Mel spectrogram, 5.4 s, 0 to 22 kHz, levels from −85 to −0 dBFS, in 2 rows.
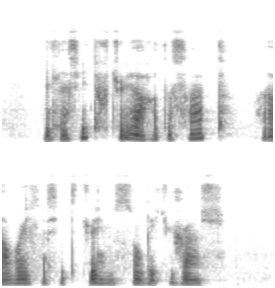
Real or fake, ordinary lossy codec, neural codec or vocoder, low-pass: real; Opus, 24 kbps; none; 7.2 kHz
